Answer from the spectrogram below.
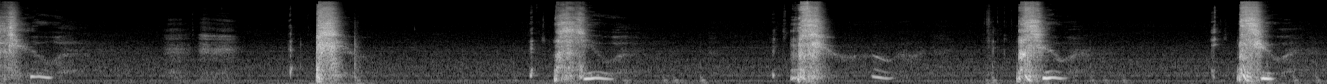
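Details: Allergic sneezing after a day around many vases of flowers, with Claritin worn off: five sharp, explosive sneezes in about thirteen seconds, each followed by a short sniff, with heavy nasal discharge.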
